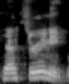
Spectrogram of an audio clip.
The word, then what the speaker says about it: Castorini: It's Loretta Castorini. Is that how you say it? Castorini? – Castorini, right.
